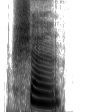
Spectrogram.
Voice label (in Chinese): "善", Chinese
